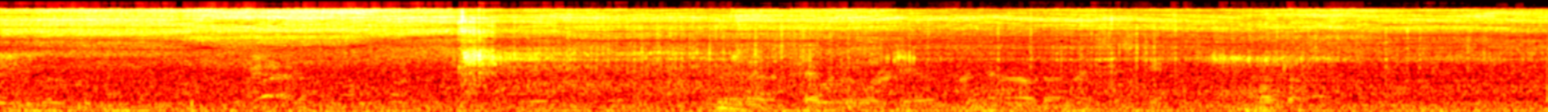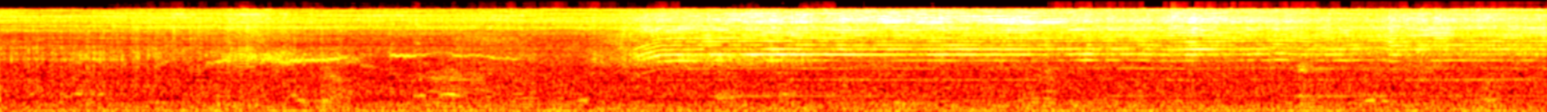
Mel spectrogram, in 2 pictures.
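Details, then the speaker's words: Cadaveric TONES dissection: continuous hissing, grinding drill rising to a high whine, cutting bone wide toward the middle fossa base near the temporalis, with faint room talk behind. "In surgery, I from now on I will switch to a diamond bur. Um I don't think we have a lot of time today, so I push a little bit. I use a continuous cutting."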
